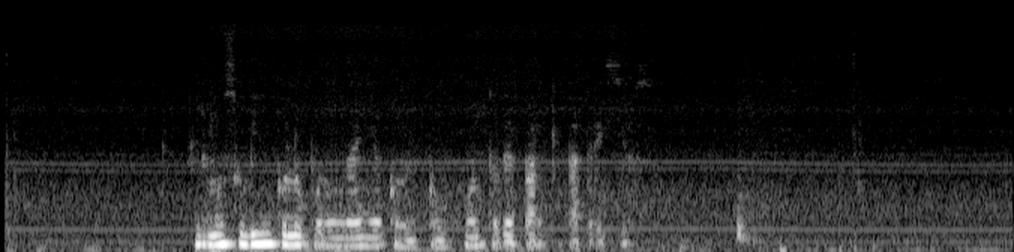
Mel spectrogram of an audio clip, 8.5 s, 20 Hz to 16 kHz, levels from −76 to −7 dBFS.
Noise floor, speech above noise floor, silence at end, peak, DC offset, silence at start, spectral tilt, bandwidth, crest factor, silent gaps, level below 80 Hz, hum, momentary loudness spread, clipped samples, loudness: -46 dBFS; 29 dB; 1.9 s; -2 dBFS; under 0.1%; 0.05 s; -10.5 dB/octave; 3.8 kHz; 18 dB; none; -42 dBFS; none; 25 LU; under 0.1%; -17 LUFS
